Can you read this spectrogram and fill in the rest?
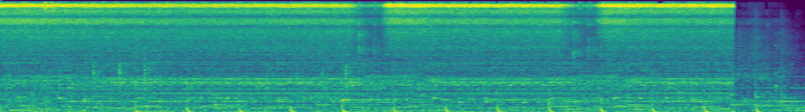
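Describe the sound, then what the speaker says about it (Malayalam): Airbrush spraying gold colour onto a damaged chocolate ganache drip cake under repair: a loud, continuous close hiss with a faint ticking mechanism underneath, briefly pausing a couple of times and cutting off near the end. "ഞാൻ കുറച്ച് ഗോൾഡ് ഷെയ്ഡ് കൂടെ കേക്കിന് അടിച്ചു കൊടുക്കട്ടെ."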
